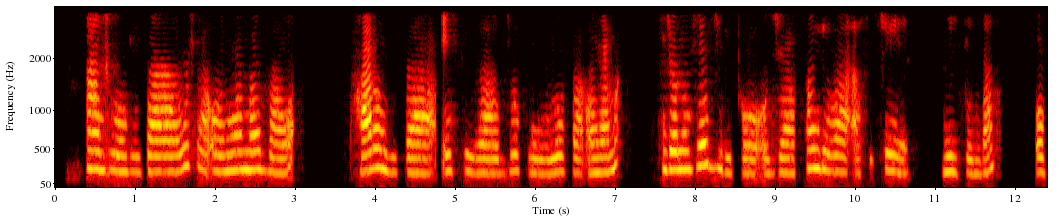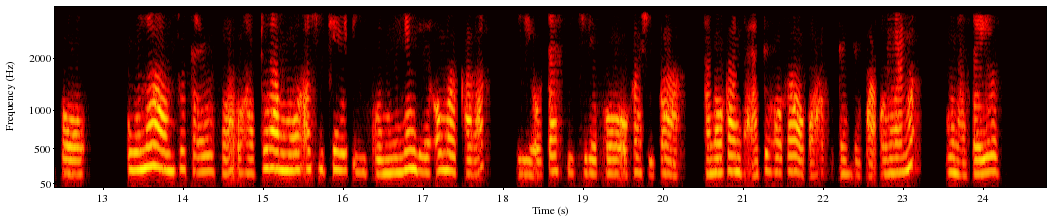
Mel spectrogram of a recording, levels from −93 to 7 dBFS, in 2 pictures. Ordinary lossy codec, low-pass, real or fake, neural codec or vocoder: AAC, 24 kbps; 3.6 kHz; fake; codec, 16 kHz, 2 kbps, FreqCodec, smaller model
